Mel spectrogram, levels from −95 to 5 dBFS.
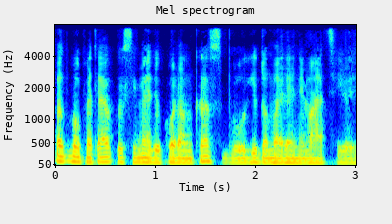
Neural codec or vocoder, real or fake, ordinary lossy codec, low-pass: codec, 16 kHz, 2 kbps, FreqCodec, smaller model; fake; AAC, 48 kbps; 7.2 kHz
